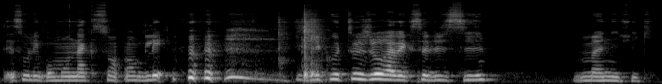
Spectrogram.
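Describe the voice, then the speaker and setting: A woman's voice: mid-range voice, steady tone, moderate pace, dark tone, slight background noise. A woman casually talking viewers through a makeup tutorial, chatty and enthusiastic, with frequent hesitations. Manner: chatty, filler-heavy, enthusiastic about products.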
